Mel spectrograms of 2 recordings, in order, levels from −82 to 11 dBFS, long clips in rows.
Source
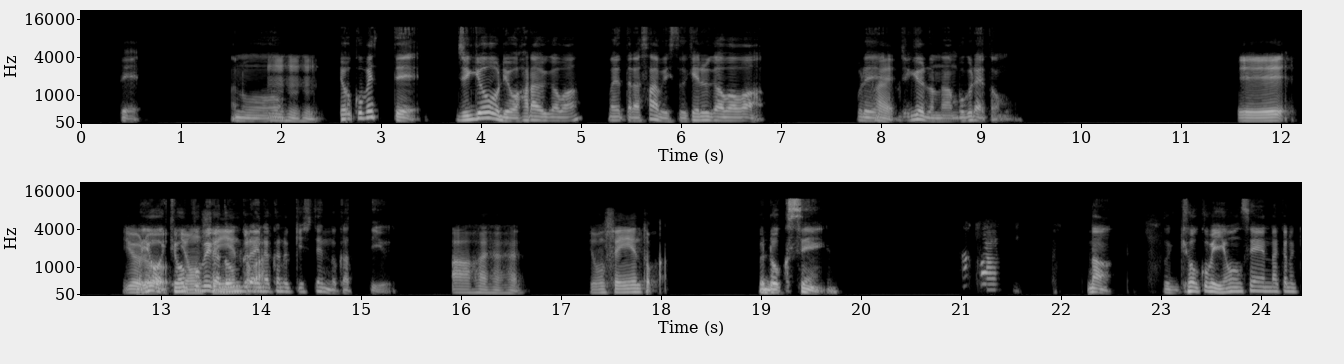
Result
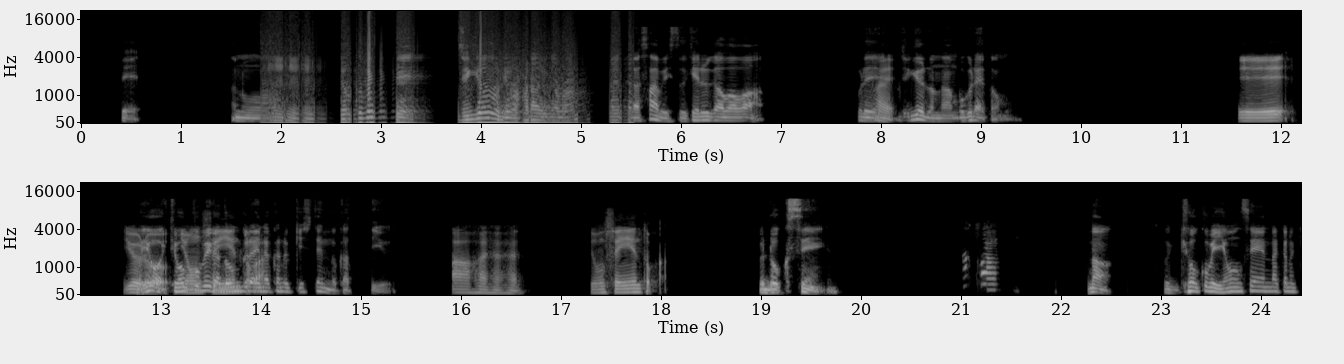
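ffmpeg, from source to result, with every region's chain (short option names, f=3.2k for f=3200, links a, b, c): -filter_complex "[0:a]asettb=1/sr,asplit=3[a][b][c];[a]atrim=end=1.794[d];[b]atrim=start=1.79:end=5.53,asetpts=PTS-STARTPTS,afade=t=in:d=0.004:c=qsin,afade=t=out:st=3.736:d=0.004:c=qsin,acrusher=bits=3:dc=4:mix=0:aa=0.000001,asplit=2[e][f];[f]adelay=122,lowpass=f=4.4k:p=1,volume=-16dB,asplit=2[g][h];[h]adelay=122,lowpass=f=4.4k:p=1,volume=0.19[i];[e][g][i]amix=inputs=3:normalize=0,atrim=end_sample=164934[j];[c]atrim=start=5.526[k];[d][j]acrossfade=d=0.004:c1=hsin:c2=qsin[l];[l][k]acrossfade=d=0.004:c1=qsin:c2=hsin,agate=range=-33dB:threshold=-46dB:ratio=3:detection=peak,adynamicequalizer=threshold=0.01:dfrequency=3800:dqfactor=0.7:tfrequency=3800:tqfactor=0.7:attack=5:release=100:ratio=0.375:range=2:mode=cutabove:tftype=highshelf,volume=-5dB"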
